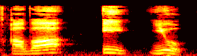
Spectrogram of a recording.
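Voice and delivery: قضاء إي يو drawn out, hamza sounded with an i vowel; slow qaḍā'iyu, short i after the hamza; kasra on hamza. Shown as a demonstration. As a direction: say قضاء إي يو slowly as qaḍā-i-yu. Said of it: "الكسرة التي على الهمزة".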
